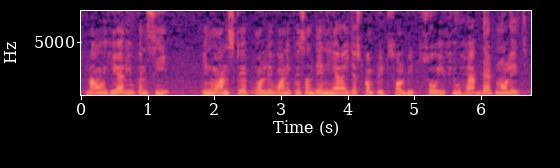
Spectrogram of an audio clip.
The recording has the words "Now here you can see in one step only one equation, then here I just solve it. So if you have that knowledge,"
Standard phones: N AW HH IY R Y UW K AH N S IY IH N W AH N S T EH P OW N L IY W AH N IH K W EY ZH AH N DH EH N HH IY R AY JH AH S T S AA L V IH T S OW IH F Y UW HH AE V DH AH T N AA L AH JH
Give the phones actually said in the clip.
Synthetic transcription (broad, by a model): N AW HH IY R Y UW K AH N S IY IH N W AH N S T EH P OW N L IY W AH N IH K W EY SH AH N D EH N HH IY R AY JH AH S T S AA L B IH T S OW IH F Y UW HH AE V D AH T N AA L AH JH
